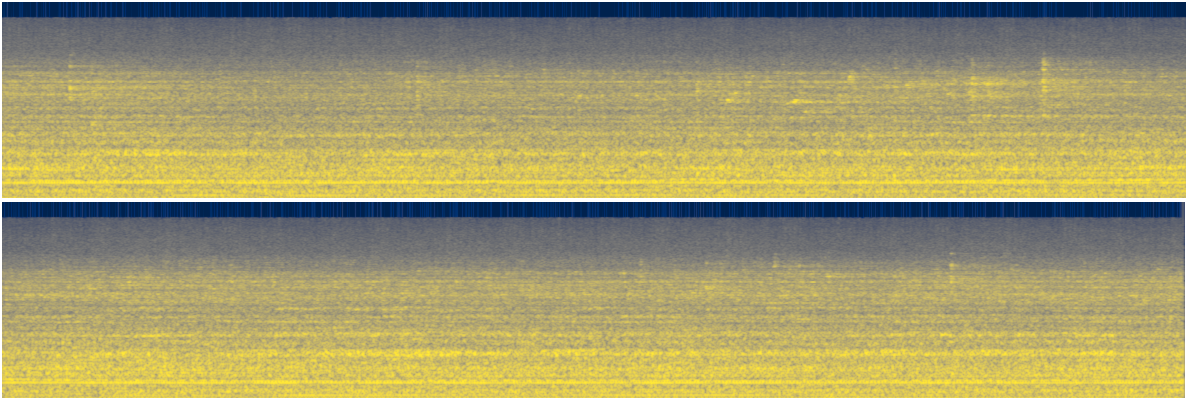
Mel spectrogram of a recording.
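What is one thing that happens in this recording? A mower whirs as it cuts grass.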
